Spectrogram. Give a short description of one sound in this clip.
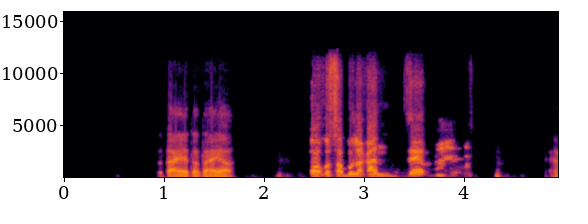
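A man speaks with animation into a microphone, close by.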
